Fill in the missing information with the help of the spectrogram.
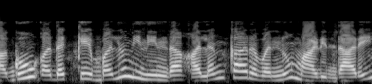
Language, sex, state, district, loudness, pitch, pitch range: Kannada, female, Karnataka, Koppal, -13 LUFS, 220 Hz, 180-260 Hz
